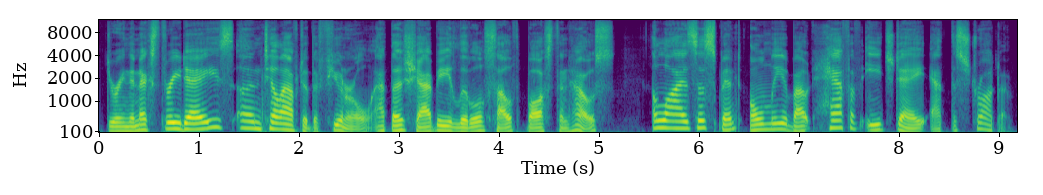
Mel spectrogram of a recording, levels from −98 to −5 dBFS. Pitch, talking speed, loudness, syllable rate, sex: 145 Hz, 175 wpm, -18 LUFS, 4.9 syllables/s, male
